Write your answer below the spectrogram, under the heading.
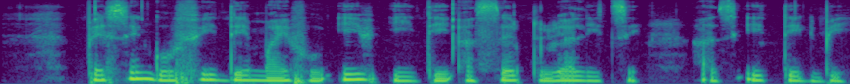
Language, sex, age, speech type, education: Nigerian Pidgin, female, 30-45, spontaneous, tertiary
